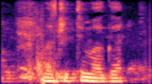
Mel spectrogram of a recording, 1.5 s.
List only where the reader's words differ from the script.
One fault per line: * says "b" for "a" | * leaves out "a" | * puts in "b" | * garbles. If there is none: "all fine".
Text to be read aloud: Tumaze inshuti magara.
all fine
